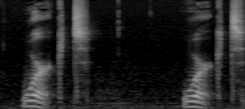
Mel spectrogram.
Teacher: the ED ending here is pronounced as a tea sound that's because the sound before the K is unvoiced so this ending will also be unvoiced worked worked and I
